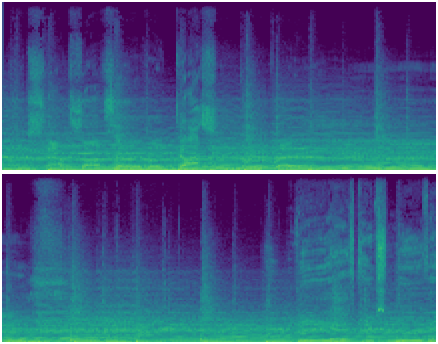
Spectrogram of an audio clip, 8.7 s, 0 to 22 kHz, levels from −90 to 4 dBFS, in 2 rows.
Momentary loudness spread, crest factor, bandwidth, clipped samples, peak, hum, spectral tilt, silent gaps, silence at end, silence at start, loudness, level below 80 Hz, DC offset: 4 LU; 16 dB; over 20 kHz; under 0.1%; -6 dBFS; none; -5 dB/octave; none; 0 s; 0 s; -21 LUFS; -34 dBFS; under 0.1%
